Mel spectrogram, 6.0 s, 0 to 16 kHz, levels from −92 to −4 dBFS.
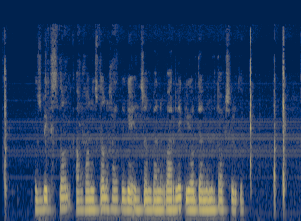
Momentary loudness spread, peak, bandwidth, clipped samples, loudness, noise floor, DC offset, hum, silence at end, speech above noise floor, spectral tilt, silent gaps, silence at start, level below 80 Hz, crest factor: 9 LU; -6 dBFS; 11 kHz; under 0.1%; -29 LUFS; -67 dBFS; under 0.1%; none; 0.3 s; 39 dB; -6 dB/octave; none; 0.1 s; -64 dBFS; 22 dB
